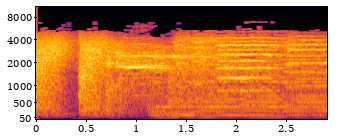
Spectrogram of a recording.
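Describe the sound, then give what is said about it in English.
A loud burst of gunfire from a gun barrel behind a picture on a wall, two or three sharp blasts in the first second, the slugs tearing into a rug, trailing into a dense, sustained crashing roar with faint ringing tones underneath. “The slugs tear into the rug beside us.”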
